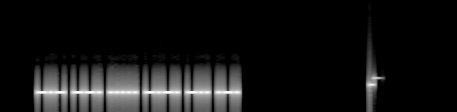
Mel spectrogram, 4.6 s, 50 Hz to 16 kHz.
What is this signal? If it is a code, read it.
Morse code, heard as a keyed tone, about 40 wpm, 700 Hz. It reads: KG5CDR
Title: USA Call Signs 40wpm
